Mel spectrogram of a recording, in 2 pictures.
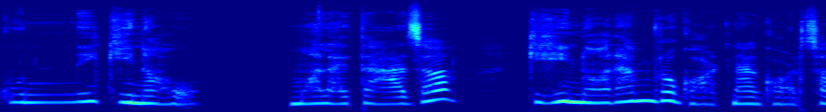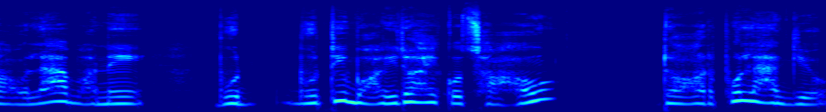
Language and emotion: Nepali, fearful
